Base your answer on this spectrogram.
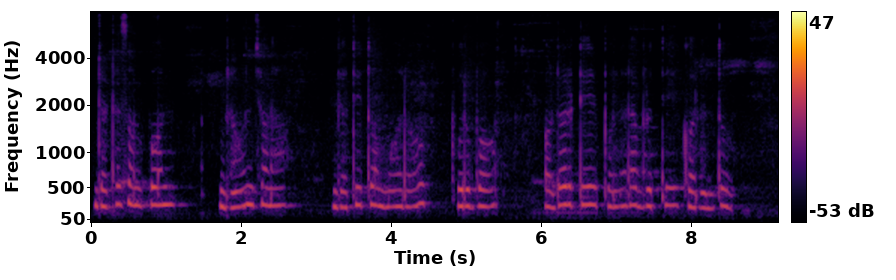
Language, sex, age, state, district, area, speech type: Odia, female, 18-30, Odisha, Rayagada, rural, read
